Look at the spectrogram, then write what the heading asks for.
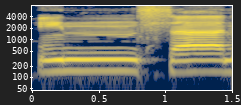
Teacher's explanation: انسان اخفاء کا قاعدہ ہے، غنہ کر کے پڑھیں گے۔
